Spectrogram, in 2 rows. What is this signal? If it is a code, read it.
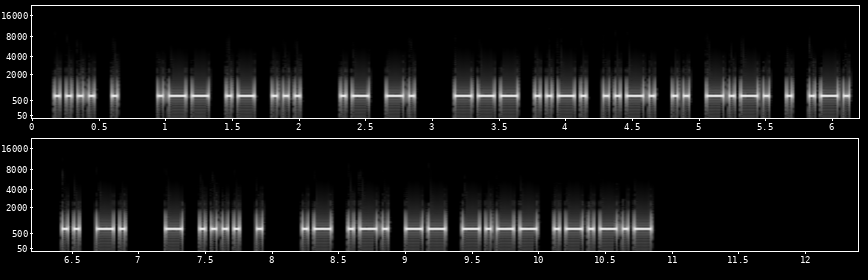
Morse code, heard as a keyed tone, about 28 wpm, 700 Hz. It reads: HE WAS AN OFFICER IN THE ARMY.
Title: Sentences from Top 1200 Words 28wpm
